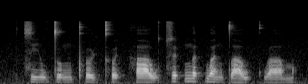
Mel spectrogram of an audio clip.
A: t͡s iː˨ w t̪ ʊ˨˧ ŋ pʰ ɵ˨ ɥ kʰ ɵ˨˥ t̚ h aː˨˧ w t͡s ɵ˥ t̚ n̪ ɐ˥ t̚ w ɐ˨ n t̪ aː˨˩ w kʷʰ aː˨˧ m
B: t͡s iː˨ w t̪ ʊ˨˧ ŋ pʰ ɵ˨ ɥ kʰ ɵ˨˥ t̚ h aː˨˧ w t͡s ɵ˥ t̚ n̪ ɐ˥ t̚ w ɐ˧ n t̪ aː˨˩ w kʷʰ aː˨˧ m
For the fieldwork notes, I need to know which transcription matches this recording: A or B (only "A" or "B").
B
